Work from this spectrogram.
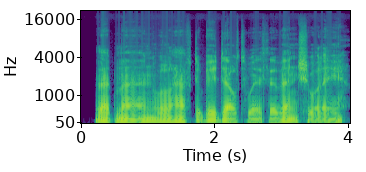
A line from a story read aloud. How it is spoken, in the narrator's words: Arvin said quietly, so only Jack could hear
